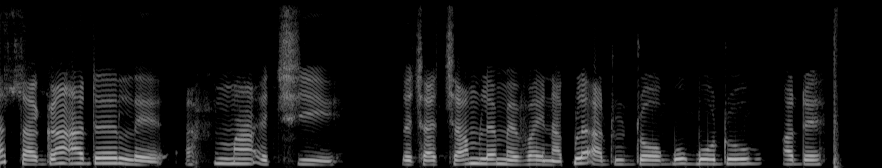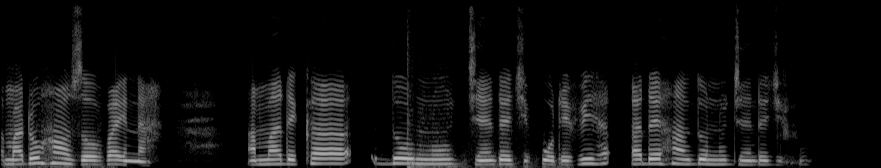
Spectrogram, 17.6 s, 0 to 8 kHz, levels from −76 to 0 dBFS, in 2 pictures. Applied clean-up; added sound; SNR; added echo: neural mask model RNNoise.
